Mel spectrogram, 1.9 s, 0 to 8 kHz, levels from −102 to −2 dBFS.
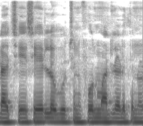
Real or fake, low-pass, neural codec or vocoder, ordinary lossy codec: real; none; none; none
